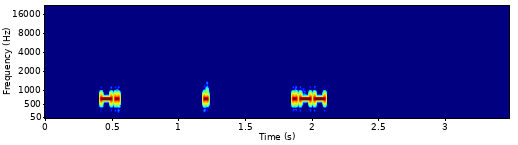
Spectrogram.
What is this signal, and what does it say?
Morse code, heard as a keyed tone, about 44 wpm, spaced as for 12 wpm, 690 Hz. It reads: NEW
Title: 8x Character Spacing - Top 300 Words - 45wpm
